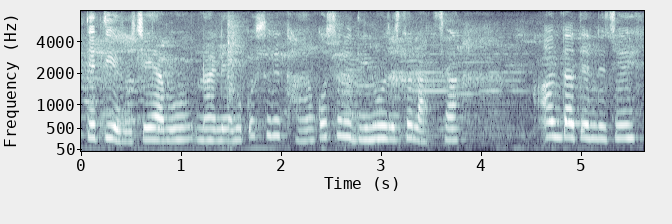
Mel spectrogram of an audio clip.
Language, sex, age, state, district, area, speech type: Nepali, female, 18-30, West Bengal, Jalpaiguri, rural, spontaneous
